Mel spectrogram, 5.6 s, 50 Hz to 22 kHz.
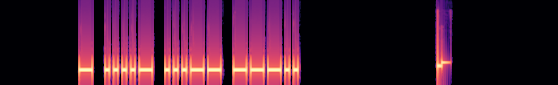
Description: Morse code, heard as a keyed tone, about 28 wpm, 700 Hz. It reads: T438
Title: Numbers - Contest Style - 4-Digit 28wpm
